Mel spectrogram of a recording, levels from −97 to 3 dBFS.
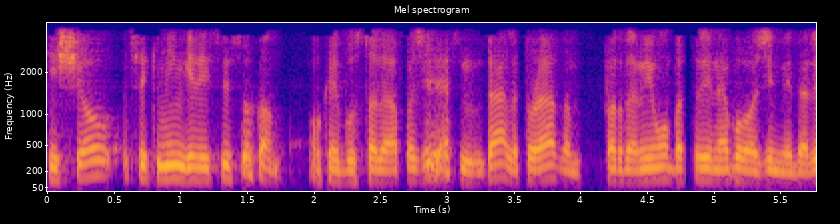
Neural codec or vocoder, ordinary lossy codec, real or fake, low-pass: codec, 16 kHz, 0.9 kbps, LongCat-Audio-Codec; MP3, 32 kbps; fake; 3.6 kHz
